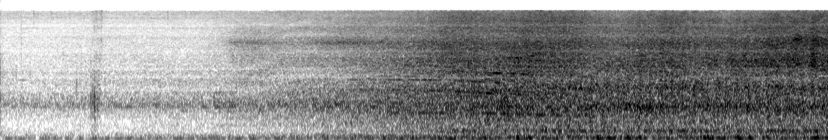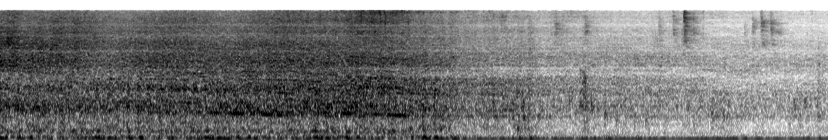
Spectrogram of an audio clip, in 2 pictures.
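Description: A train passing by, its rolling noise and rumble building from about two seconds in, loudest in the middle, then fading away towards the end, with a faint whine that drops in pitch as it goes by.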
